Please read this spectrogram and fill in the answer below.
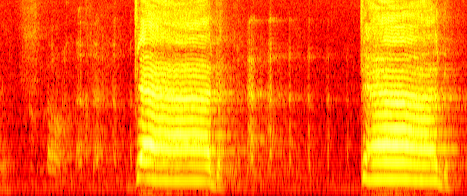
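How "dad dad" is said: high, loud, desperate hollering. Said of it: "And I started hollering".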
